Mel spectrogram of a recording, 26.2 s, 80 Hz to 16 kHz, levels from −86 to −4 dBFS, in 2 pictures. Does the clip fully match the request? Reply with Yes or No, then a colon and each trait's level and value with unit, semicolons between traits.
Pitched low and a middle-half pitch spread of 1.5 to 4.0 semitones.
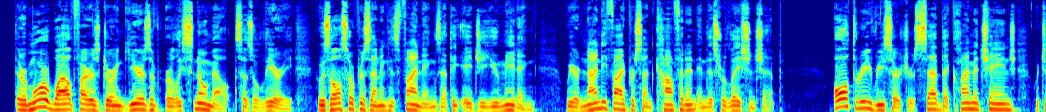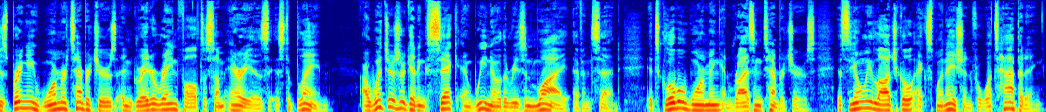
No: low, 125 Hz; average, 5.0 semitones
